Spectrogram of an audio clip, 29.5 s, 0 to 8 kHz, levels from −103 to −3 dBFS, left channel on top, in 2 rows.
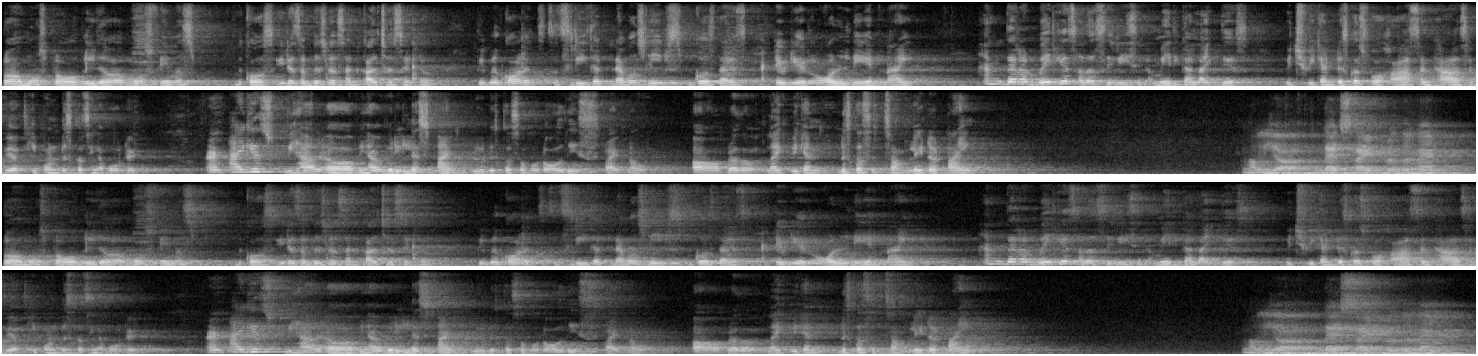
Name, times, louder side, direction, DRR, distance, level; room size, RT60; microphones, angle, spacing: voice 1, 0.0-1.9 2.3-4.3 4.8-7.4 7.7-9.1 9.8-12.4 12.8-16.1 16.8-21.2 21.6-24.5, left 3 dB, 80° left, 12 dB, 0.7 m, -27 dB
voice 2, 27.1-29.1, left 2 dB, 45° left, 4 dB, 0.9 m, -31 dB
16.0 x 12.5 x 5.0 m, 2.1 s
head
